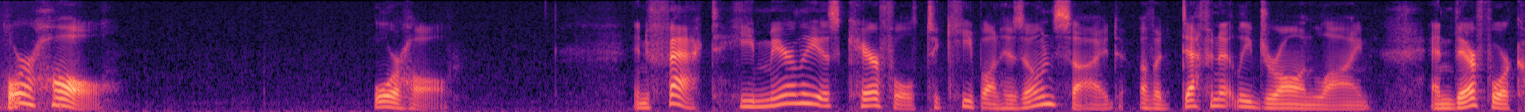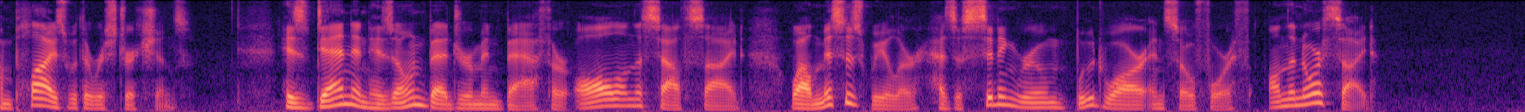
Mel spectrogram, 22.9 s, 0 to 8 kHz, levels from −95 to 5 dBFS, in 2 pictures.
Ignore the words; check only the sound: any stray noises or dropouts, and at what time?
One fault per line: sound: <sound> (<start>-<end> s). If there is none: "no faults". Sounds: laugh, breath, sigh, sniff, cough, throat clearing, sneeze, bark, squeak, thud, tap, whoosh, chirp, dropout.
no faults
